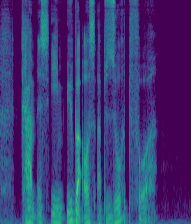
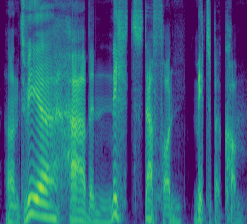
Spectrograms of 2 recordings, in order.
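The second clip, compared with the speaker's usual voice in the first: a lightly voiced solemn minister; grave Kingsley; 3 semitones higher, 6 dB louder than usual. A narrator's reading. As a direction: minister briefing Harry and Hermine, grave. Kingsley explains.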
